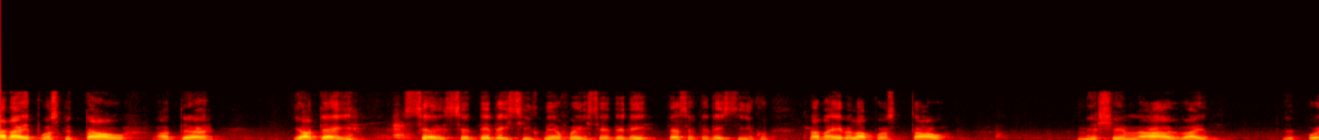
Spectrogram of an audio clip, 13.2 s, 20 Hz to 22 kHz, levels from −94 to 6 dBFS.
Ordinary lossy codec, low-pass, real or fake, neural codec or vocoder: none; none; fake; codec, 16 kHz, 4 kbps, FunCodec, trained on Chinese and English, 50 frames a second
